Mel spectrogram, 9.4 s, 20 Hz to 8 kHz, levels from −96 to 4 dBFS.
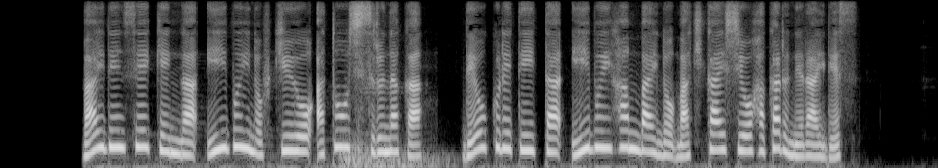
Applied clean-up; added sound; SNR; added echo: neural mask model DeepFilterNet 3.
